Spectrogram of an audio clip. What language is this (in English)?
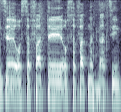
Hebrew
